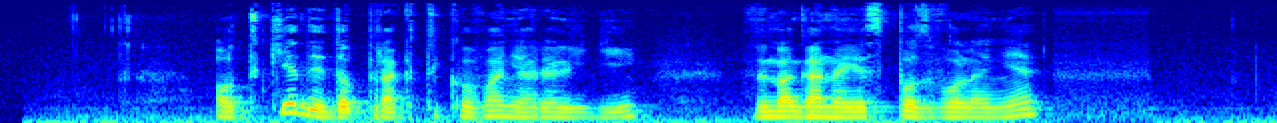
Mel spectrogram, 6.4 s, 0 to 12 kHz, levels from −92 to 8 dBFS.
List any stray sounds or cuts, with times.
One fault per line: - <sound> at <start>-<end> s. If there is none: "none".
none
